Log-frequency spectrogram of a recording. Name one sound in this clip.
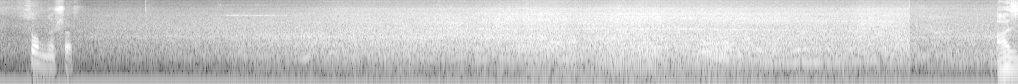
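A car drives past and fades.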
